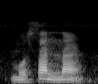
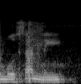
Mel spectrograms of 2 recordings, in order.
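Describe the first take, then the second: First: The word ends with an 'a' vowel. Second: The word ends with an 'i' vowel. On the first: The speaker calls it right. "Ini harusnya musanna ya" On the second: The speaker calls it wrong. "bukan musanni"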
